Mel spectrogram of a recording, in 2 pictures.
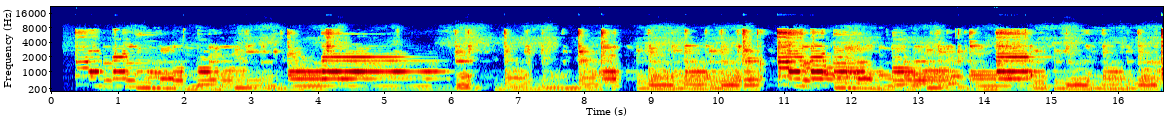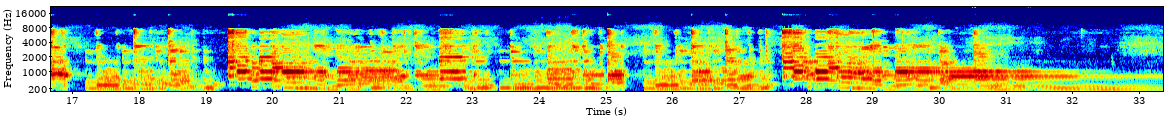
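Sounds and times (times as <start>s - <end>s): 
E blues scale lick in a blues lesson: 0.2s - 33.3s.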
